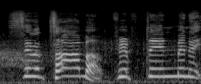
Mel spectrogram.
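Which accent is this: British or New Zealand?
British. It is said in a put-on British accent. The speaker calls it right. "that's my impersonation of a bad British accent"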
